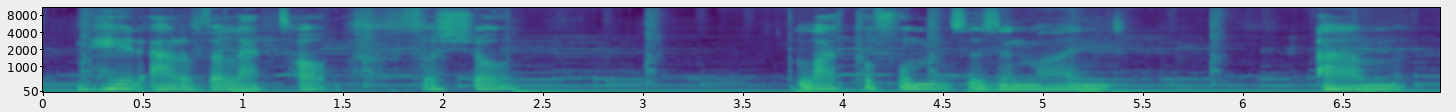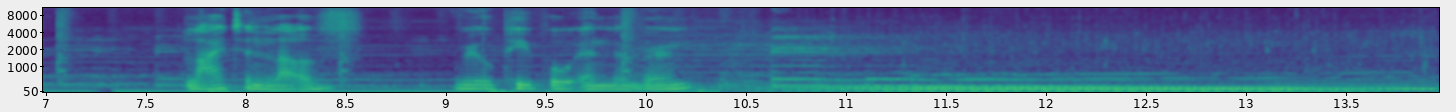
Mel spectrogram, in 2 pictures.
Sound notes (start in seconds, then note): 10.2 water trickles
